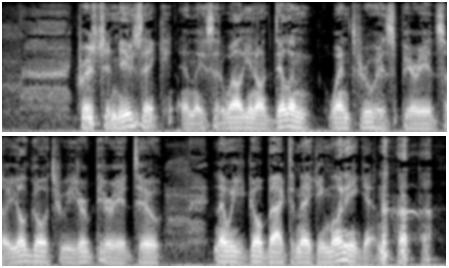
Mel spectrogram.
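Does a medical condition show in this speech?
Yes: partial laryngectomy for throat cancer; 80% larynx removed, Cleveland Clinic experimental surgery attaching left neck muscles, long-term trach; unable to speak about two years, once sounded like Brando, voice now improved but noticeably altered.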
